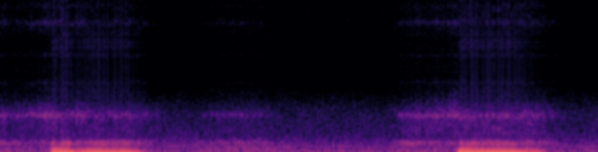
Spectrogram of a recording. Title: A snoring Goldfish.....?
